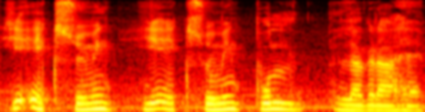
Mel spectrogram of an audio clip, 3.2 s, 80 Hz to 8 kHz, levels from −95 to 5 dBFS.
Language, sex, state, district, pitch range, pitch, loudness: Hindi, male, Bihar, Araria, 145-175 Hz, 165 Hz, -15 LUFS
